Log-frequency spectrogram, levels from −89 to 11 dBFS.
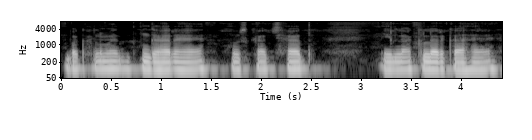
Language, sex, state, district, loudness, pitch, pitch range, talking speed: Hindi, male, Jharkhand, Deoghar, -18 LUFS, 105 Hz, 105-110 Hz, 120 wpm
